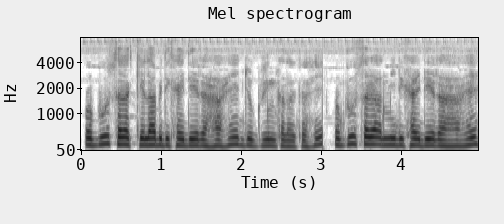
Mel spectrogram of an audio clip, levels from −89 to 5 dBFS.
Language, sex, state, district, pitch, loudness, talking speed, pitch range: Hindi, male, Arunachal Pradesh, Longding, 170 Hz, -16 LUFS, 255 wpm, 160-180 Hz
